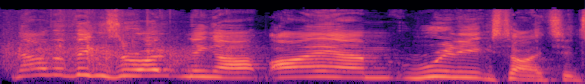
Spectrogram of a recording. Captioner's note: cheers and applause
